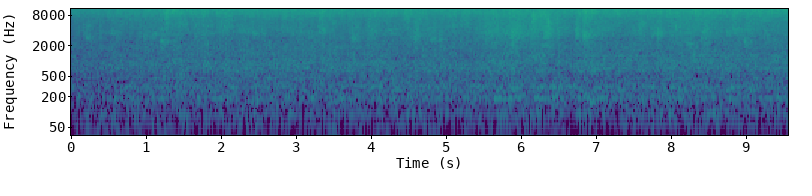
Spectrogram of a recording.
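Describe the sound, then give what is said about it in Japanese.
Running water as a person's body is washed, a faint, steady stream of rushing and splashing that stays even throughout without distinct separate splashes. “君の体も洗ってあげるよ。人にやってもらうと気持ちがいいよ。やってあげるから、おいで。”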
